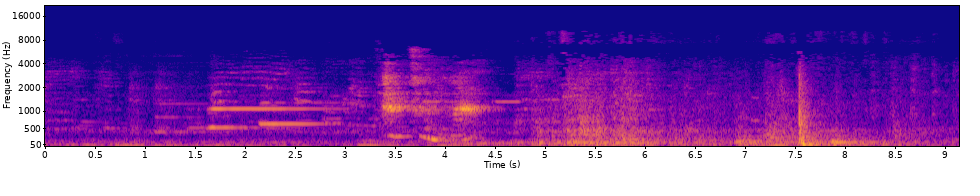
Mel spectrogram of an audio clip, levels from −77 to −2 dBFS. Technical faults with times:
0.00-9.15 MP3 compression

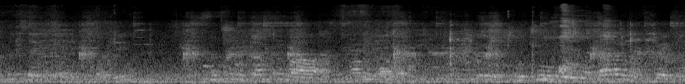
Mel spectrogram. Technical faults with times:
2.40 dropped samples
4.16 compressed frames skipped
6.28 dropped samples

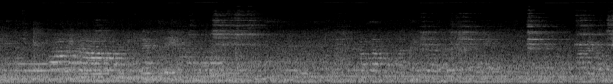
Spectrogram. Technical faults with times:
none

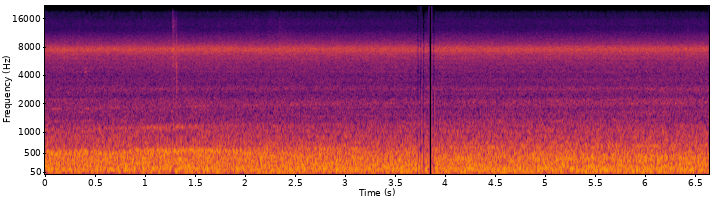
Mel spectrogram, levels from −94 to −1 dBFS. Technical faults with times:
3.73-3.91 Bluetooth dropout

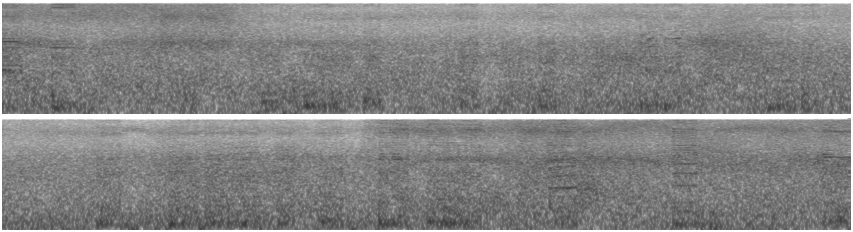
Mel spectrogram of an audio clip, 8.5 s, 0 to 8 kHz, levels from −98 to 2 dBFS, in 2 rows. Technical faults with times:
0.11-5.27 sound chopped by the voice detector
5.54-6.38 sound chopped by the voice detector
6.65-8.36 sound chopped by the voice detector

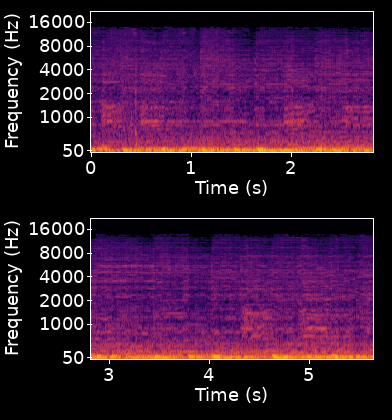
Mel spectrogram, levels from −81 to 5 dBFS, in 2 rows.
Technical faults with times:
1.13-5.64 time-stretched section

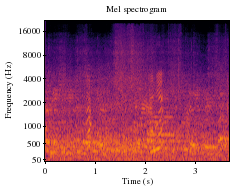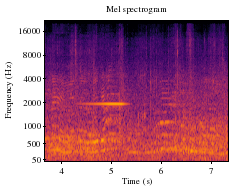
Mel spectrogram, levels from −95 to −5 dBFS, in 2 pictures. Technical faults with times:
4.26-5.45 loudspeaker feedback squeal

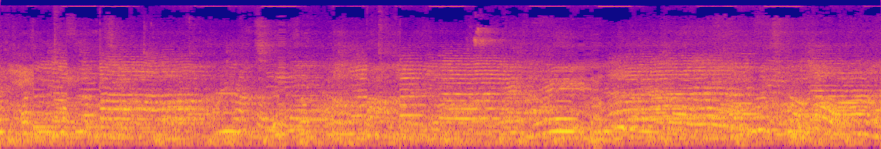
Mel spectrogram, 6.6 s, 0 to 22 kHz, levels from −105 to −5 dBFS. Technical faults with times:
0.25-0.75 chunks out of order
2.10-2.14 lost LE Audio frames
2.50-3.00 chunks out of order
4.35-4.51 lost LE Audio frames

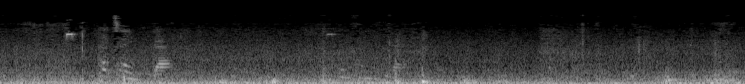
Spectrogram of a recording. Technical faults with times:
0.00-7.45 MP3 compression

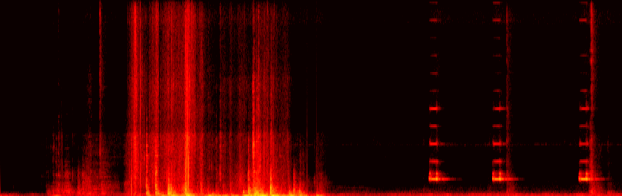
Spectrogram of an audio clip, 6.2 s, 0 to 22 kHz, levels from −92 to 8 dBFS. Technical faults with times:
1.49-1.67 chunks out of order
3.06-3.25 chunks out of order

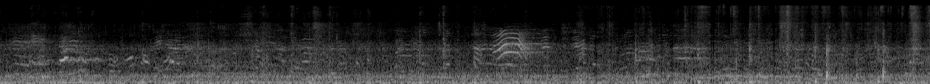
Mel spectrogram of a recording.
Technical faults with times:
5.94-7.75 repeated packet loss (robotic sound)

